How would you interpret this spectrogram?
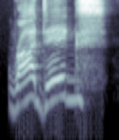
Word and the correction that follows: Rah Digga: you're not a good actress. I'm sorry, I'm totally getting her name wrong. It's Rah Digga.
